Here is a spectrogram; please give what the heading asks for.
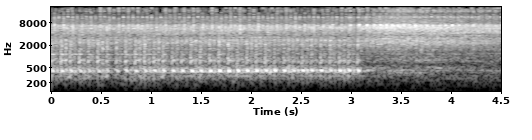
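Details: Toyota 1AZ-FSE engine: sharp regular knocking about three and a half per second over idle, sounding like cylinder one. Teardown found a cracked flywheel; afterwards the knock was gone at the same rpm.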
